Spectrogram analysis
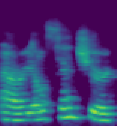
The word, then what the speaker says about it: Ariel Sanchirico: so first and foremost uh my name is ariel sanchez yes that you did pronounce that right i currently live and work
